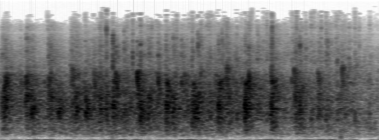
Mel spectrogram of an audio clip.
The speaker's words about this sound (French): Vous pouvez les applaudir, ils le méritent.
